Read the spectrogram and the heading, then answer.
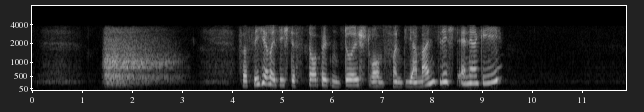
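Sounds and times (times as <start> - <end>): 
deep breath during a guided breathing exercise: 0.1 - 4.2
speech: 4.2 - 9.4.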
